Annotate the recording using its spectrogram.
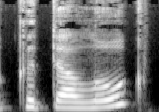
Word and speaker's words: каталог: Если речь идет о собеседовании, на которое вас пригласили после одобрения вашего резюме, то слово «каталог» произносите только с ударением на последнем слоге.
